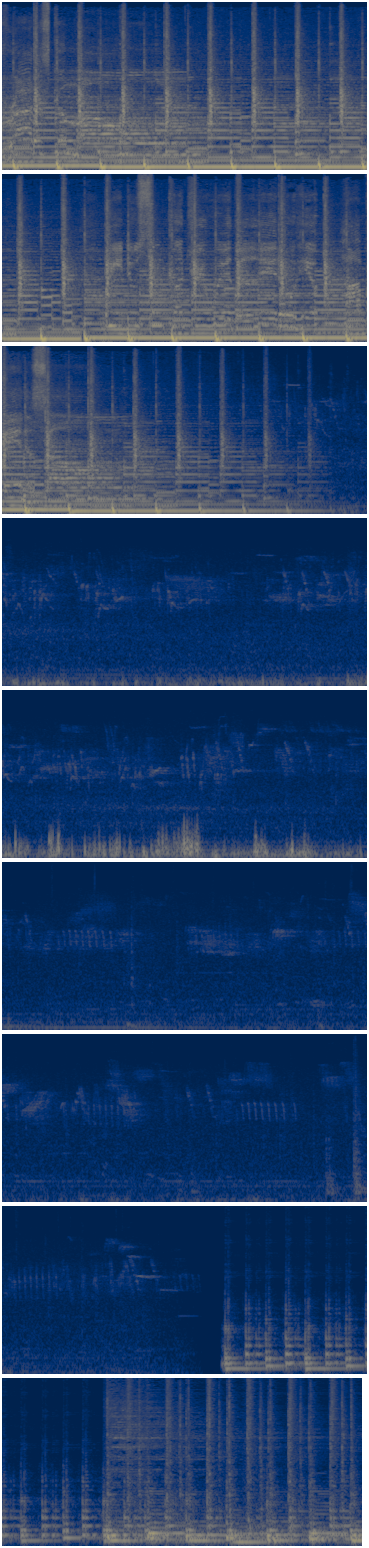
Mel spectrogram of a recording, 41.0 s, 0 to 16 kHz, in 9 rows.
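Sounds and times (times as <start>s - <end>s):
songbirds chirping and singing: 0.0s - 11.4s, 12.3s - 34.5s
wind buffeting microphone: 15.6s - 23.0s.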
